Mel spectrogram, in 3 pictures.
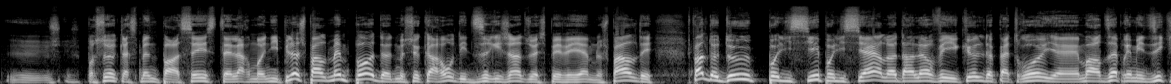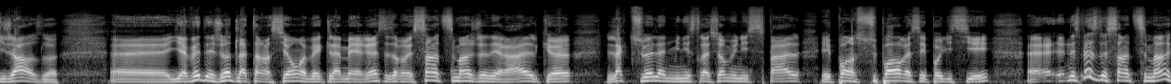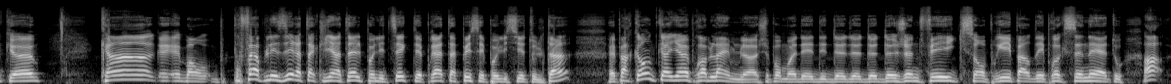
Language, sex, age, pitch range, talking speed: French, male, 40-59, 130-175 Hz, 215 wpm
